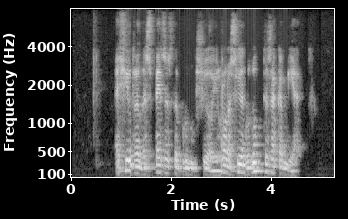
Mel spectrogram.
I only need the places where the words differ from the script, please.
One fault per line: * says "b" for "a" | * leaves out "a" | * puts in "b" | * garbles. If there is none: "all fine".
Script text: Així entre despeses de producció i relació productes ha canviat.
all fine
